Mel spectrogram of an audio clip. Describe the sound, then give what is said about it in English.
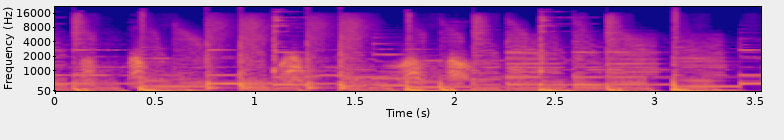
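A thin, brown dog barks rapidly and repeatedly, a quick string of about a dozen loud yaps and woofs running back to back with no pauses and no voices. “It's thin and brown. It's got four legs. It's a dog.”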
